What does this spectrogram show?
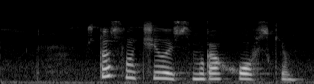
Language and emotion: Russian, neutral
